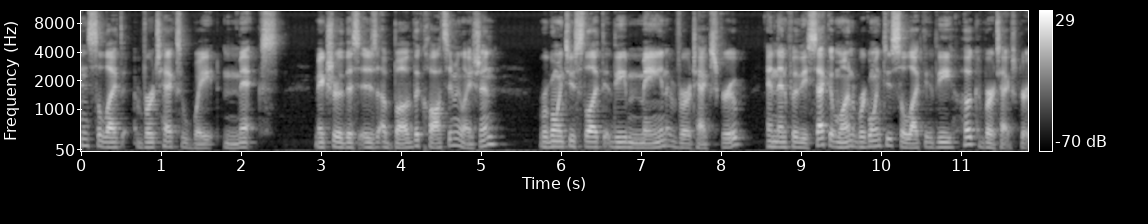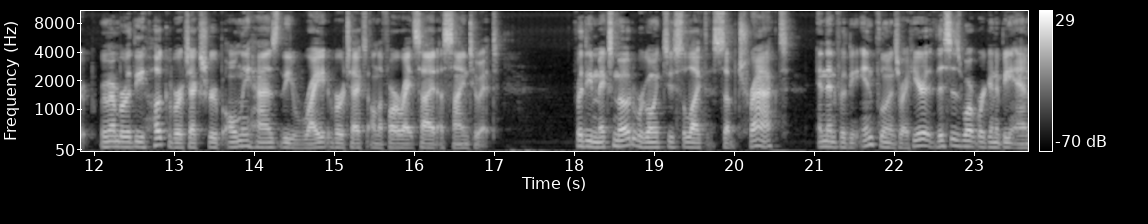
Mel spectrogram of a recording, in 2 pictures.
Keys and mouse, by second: 3.3-4.2 drag, 6.3-8.0 drag, 8.6-11.0 drag, 18.5-20.2 drag.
